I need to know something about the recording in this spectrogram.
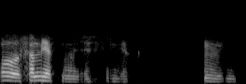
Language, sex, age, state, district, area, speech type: Sanskrit, male, 45-60, Karnataka, Bangalore Urban, urban, conversation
